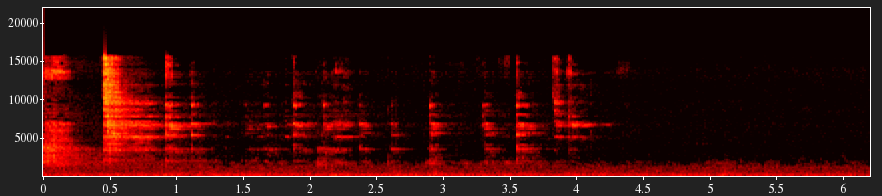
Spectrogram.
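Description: A quick series of light, high clinks from small hard objects being handled, starting about half a second in and stopping near four seconds, over a steady low background hum.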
